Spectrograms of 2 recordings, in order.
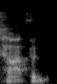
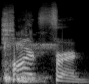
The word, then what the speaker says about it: Hertford: Having been there, despite the way it's spelled, it's actually pronounced Hartford.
